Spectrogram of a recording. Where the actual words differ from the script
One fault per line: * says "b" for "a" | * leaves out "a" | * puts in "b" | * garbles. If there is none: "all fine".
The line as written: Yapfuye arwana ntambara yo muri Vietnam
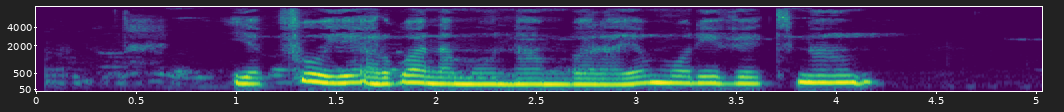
* puts in "mu"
